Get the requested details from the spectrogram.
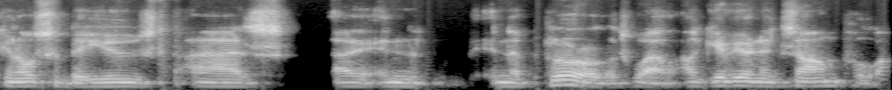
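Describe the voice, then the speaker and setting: In a British accent, a man talks at a fairly quick pace and fairly low pitch with ordinary pitch variation, on a very clean recording with a silent background. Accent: RP, received pronunciation. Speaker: linguistics professor. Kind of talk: lecture. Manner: halting, many fillers.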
